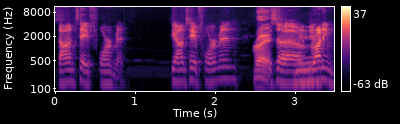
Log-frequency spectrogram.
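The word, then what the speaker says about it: D'Onta Foreman: The reason I bring this up is because there's a guy named, and I believe it's pronounced Deontay Foreman.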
